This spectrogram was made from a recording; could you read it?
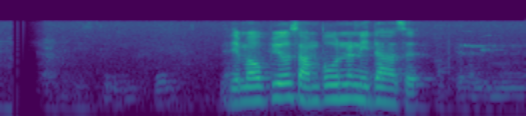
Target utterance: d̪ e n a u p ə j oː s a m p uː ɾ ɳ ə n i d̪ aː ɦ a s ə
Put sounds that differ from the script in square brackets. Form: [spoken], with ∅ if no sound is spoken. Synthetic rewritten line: d̪ e [m] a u p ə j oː s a m p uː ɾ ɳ ə n i d̪ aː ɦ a s ə

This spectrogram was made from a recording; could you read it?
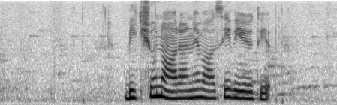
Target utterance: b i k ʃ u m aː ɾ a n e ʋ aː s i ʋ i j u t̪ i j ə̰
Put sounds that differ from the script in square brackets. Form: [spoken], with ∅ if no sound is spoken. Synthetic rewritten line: b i k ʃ u [n] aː ɾ a n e ʋ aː s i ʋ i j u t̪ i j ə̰

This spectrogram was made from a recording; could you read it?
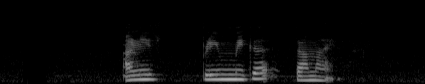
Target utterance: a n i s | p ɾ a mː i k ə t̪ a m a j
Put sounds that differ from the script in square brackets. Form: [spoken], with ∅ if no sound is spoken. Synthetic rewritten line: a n i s | p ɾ [i] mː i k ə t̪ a m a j

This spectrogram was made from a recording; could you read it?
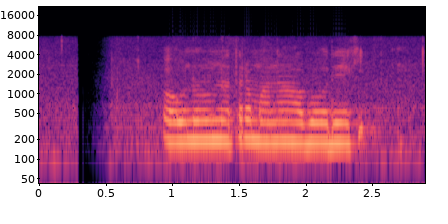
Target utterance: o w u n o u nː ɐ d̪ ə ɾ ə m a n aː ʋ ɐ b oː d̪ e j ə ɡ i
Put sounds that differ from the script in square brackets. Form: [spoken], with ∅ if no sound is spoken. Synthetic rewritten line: o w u n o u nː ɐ [t̪] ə ɾ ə m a n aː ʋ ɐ b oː d̪ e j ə [k] i

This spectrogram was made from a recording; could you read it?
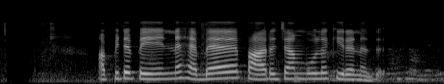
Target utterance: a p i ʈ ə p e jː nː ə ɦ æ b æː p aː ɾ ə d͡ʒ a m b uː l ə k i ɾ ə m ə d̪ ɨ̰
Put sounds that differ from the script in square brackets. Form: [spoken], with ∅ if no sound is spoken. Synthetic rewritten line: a p i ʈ ə p e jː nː ə ɦ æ b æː p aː ɾ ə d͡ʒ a m b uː l ə k i ɾ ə [n] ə d̪ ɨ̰

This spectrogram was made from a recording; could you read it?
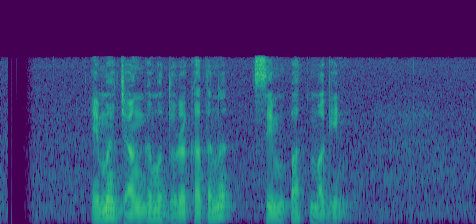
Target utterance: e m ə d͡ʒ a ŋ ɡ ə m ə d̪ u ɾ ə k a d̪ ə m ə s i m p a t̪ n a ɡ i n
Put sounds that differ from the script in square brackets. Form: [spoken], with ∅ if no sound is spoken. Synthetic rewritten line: e m ə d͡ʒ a ŋ ɡ ə m ə d̪ u ɾ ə k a [t̪] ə [n] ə s i m p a t̪ [m] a ɡ i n

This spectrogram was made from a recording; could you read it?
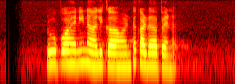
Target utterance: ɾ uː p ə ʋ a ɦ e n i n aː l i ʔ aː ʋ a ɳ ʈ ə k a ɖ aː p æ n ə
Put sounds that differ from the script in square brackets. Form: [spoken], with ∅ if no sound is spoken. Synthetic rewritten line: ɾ uː p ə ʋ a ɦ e n i n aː l i [k] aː ʋ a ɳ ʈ ə k a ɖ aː p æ n ə

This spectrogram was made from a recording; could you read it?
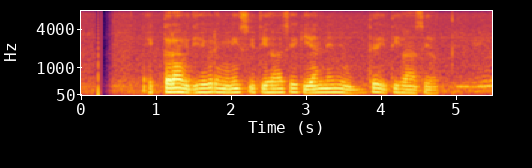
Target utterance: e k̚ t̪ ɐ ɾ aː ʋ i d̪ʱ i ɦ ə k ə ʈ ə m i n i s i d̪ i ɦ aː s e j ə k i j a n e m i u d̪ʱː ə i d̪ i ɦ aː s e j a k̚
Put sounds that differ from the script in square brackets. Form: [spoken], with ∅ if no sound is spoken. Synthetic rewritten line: e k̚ t̪ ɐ ɾ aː ʋ i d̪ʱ i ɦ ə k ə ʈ ə m i n i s i [t̪] i ɦ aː s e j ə k i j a [nː] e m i u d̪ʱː ə i [t̪] i ɦ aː s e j a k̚

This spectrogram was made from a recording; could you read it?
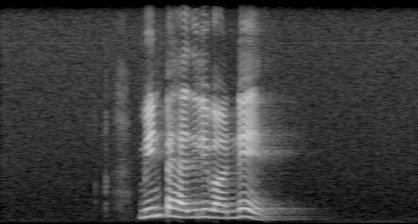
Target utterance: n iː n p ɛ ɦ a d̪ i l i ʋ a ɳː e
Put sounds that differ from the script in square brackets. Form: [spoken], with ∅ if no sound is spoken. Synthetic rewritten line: [m] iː n p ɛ ɦ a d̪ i l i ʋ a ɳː e

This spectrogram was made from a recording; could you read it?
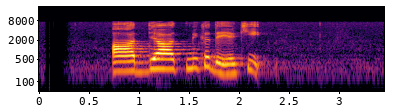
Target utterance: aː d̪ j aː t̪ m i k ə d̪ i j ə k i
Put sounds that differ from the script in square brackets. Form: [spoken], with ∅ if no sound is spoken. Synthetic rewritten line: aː d̪ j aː t̪ m i k ə d̪ [e] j ə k i

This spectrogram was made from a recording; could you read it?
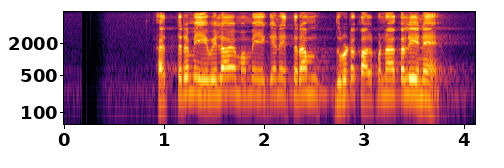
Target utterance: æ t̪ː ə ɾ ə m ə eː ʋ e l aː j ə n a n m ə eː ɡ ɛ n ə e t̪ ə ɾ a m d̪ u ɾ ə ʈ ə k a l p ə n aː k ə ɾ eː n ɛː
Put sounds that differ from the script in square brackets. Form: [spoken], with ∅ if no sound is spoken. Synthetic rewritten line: æ t̪ː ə ɾ ə m ə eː ʋ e l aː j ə [m] a [∅] m ə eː ɡ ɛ n ə e t̪ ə ɾ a m d̪ u ɾ ə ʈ ə k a l p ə n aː k ə [l] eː n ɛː

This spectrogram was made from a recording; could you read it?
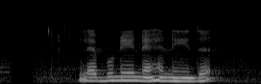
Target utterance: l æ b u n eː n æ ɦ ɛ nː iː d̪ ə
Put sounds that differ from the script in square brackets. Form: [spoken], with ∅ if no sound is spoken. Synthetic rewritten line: l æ b u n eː n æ ɦ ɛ [n] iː d̪ ə

